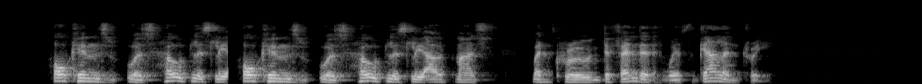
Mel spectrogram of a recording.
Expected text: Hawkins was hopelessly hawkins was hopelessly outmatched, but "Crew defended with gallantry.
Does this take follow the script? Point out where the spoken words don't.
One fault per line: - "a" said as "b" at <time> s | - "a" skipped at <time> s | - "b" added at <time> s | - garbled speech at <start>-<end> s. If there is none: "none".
none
